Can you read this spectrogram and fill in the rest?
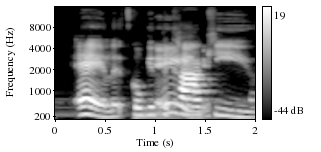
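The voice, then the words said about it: Put-on Boston-style accent. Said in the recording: “I should do a Chicago accent ... Oh, I want to hear your Chicago accent ... Is that Boston? Boston? ... Yeah, that is more Boston.”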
